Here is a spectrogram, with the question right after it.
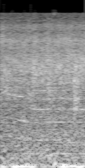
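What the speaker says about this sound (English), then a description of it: "It's raining," Rain falls in a steady, dense hiss, close and even, with no other sounds over the brief moment.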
